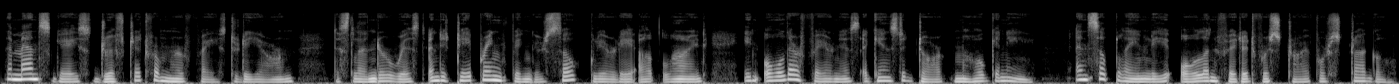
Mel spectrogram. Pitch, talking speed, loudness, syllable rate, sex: 145 Hz, 160 wpm, -18 LUFS, 4.4 syllables/s, female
